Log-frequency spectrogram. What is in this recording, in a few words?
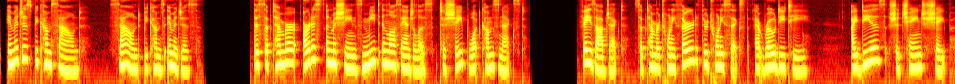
narration, radio spot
